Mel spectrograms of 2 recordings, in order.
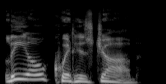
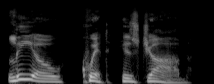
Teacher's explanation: He puts the stress on the word quit.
